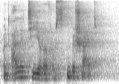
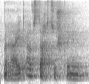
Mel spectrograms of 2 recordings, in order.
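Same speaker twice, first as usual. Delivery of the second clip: usual speaking voice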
